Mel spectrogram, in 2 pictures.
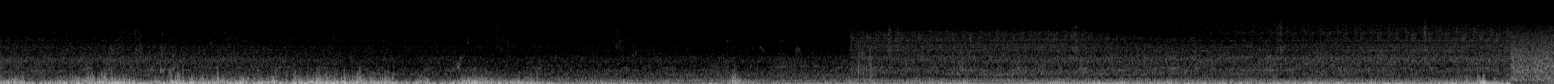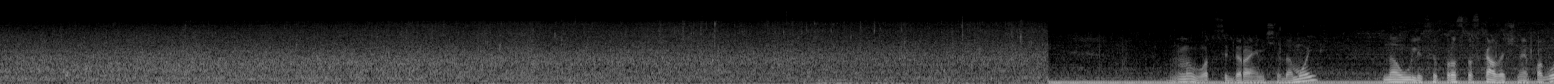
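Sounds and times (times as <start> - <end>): low steady rumble: 0.0 - 31.0
steady rushing hiss: 15.1 - 26.0.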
